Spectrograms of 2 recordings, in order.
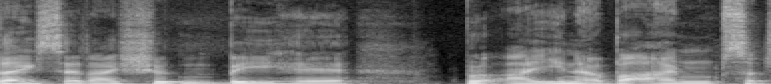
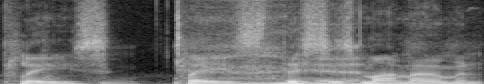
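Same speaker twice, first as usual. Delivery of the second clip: mock childlike pleading voice; 3 semitones lower than usual. Retelling how a wrestler looked at another, imitating a childlike plea. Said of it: "the child in him going".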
